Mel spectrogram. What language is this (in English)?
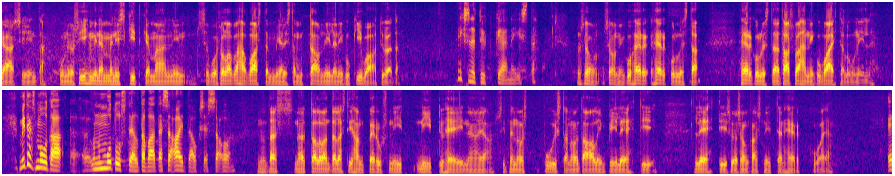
Finnish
